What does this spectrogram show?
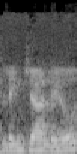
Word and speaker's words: Lingjia Liu: we can sing about it's kind of ninja with L okay so it's a close to ninja without all right so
